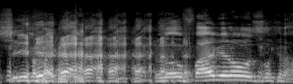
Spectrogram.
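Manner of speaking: high, loud, laughing through it; can barely get it out for laughing. Real, not acted. Fighter laughing while telling the cheesecake story.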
